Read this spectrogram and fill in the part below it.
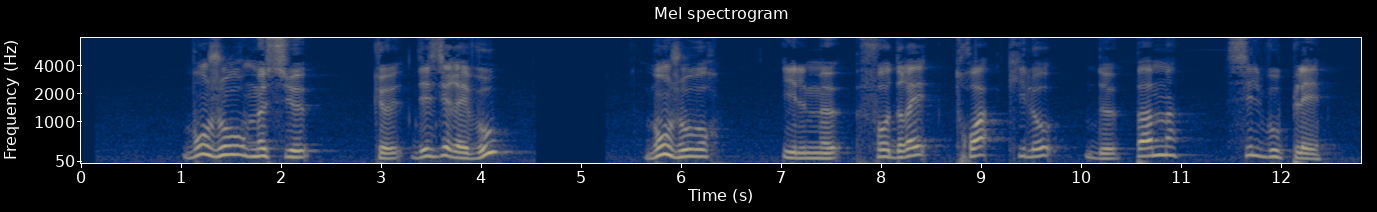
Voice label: Conversation, French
